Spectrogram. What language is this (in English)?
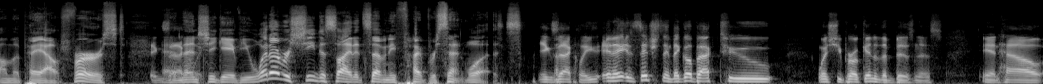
English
